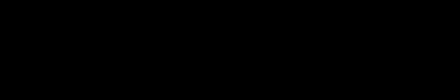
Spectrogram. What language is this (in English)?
Taita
